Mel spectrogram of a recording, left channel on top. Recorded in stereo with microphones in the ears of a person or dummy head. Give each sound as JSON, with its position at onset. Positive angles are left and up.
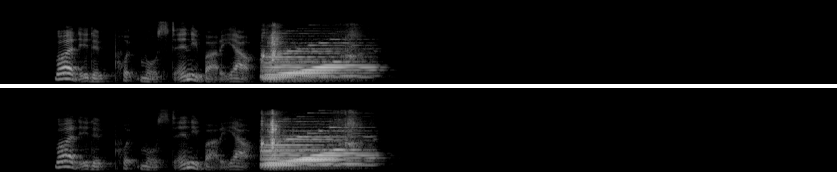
{"t": 0.6, "sound": "a woman speaking", "side_deg": 20, "distance_m": 0.5}
{"t": 2.6, "sound": "a chime", "side_deg": -45, "distance_m": 0.9}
